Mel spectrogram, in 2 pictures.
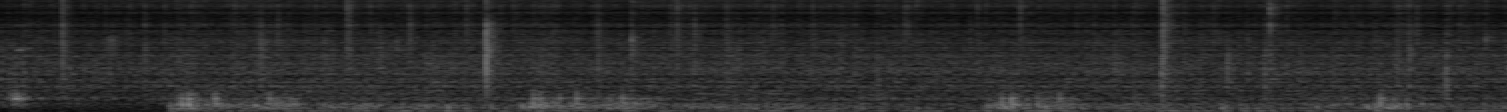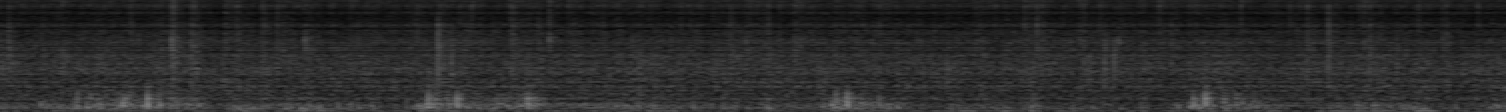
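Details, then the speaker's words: Old vinyl teaching record, lungs with pulmonary congestion: soft, dull, non-sonorous moist bubbling crackles over each breath, under heavy record noise. "при застойных явлениях в лёгких прослушиваются не звонкие влажные"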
